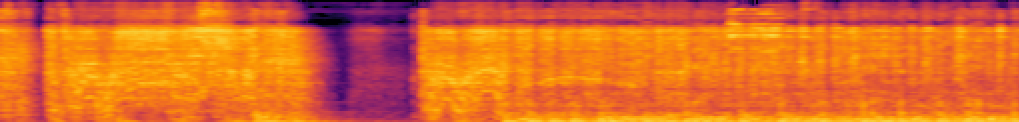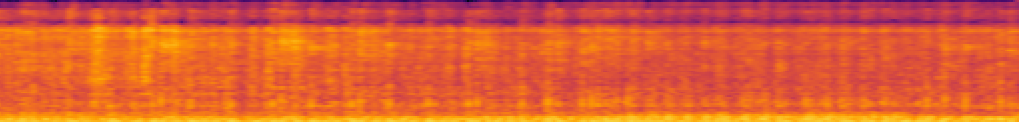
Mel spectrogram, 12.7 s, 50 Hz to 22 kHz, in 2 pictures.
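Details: 1986 Harley-Davidson Softail, first start after getting the starter to engage and sorting the wiring to get spark: starter whirs, the engine catches and settles into a steady, loping twin-cylinder idle with no odd noises; charging works, runs healthy.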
